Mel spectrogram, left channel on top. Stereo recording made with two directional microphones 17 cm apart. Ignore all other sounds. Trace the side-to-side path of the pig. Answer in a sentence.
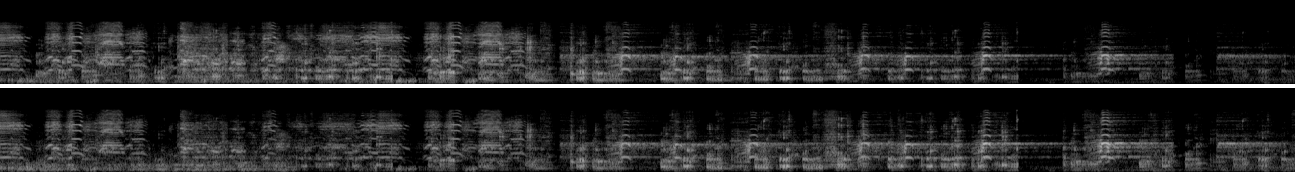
You can hear the pig go from the left side to the right.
